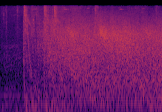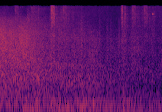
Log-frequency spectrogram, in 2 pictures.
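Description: Heavy mech weapons in RogueTech, a BattleTech video game, unleash a sustained full-volley roar after a sudden onset, a loud, dense rumbling blast that holds steady for several seconds with no talk over it.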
